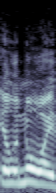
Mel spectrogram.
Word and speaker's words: Illinois: __ ] Yankee so I don't say the word Illinois that often enough to know that the S is silent all the time I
